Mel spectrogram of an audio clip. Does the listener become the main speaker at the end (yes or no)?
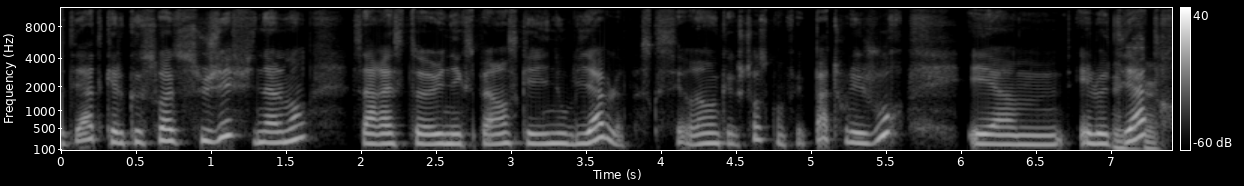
no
